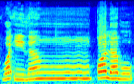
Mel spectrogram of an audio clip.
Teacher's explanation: نون میں نون ساکن ہے، یہاں اخفا کرنا ہے، اس کے بعد قاف موٹا حرف آ گیا تو پھر یہاں اخفا کو بھی تھوڑا موٹا کریں گے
